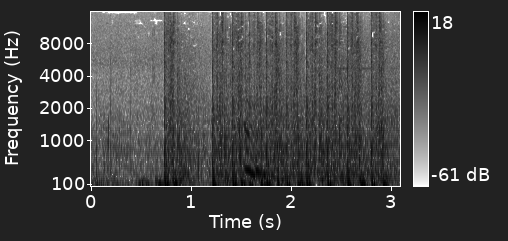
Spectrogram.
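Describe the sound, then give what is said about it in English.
Rapid gunfire from enemies shooting in a video game: many loud, sharp shots in dense bursts after a short quiet stretch, with no talk. “Oh, more guys are shooting at me. Maybe I should shoot back.”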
